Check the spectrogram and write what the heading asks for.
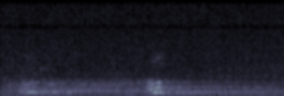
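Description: A dog barking twice, about a second apart, the second bark louder, each trailing off briefly.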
